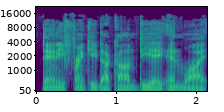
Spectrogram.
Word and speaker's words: Franchi: and it's Danny Frankie its Danny da n why Frankie is spelled f ra n CH I hit him up on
